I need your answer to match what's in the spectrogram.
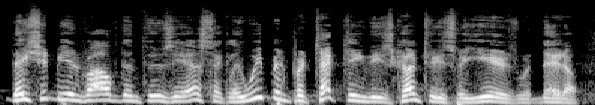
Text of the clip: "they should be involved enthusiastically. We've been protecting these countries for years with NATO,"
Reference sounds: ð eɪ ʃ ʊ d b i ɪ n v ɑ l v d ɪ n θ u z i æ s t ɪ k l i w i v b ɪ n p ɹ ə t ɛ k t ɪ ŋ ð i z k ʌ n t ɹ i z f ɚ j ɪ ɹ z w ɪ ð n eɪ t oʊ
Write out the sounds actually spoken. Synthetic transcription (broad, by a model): ð eɪ ʃ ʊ d b i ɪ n v ɑ l v d ɪ n θ u z i æ s t ɪ k l i w i v b ɪ n p ɹ ə t ɛ k t ɪ ŋ ð i z k ʌ n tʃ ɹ i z f ɚ j ɪ ɹ z w ɪ ð n eɪ t oʊ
